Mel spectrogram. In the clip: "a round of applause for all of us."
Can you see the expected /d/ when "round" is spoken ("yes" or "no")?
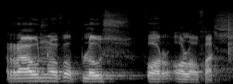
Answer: no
